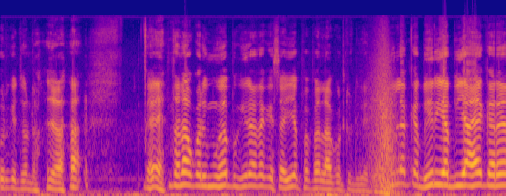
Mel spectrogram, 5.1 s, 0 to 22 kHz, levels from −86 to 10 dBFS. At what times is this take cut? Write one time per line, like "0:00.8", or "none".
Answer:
0:04.0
